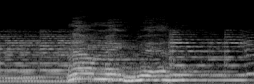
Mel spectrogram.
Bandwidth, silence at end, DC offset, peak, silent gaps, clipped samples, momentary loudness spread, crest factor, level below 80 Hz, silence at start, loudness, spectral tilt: 9.2 kHz; 0 s; 0.2%; -8 dBFS; none; under 0.1%; 7 LU; 14 dB; -56 dBFS; 0 s; -21 LUFS; -7.5 dB/octave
